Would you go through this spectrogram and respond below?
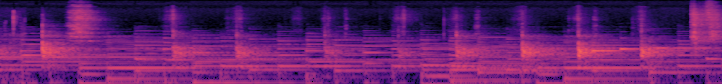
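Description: A knife chops water bamboo (jiaobai) into roll-cut chunks on a cutting board, about a dozen close, crisp thuds in an uneven rhythm, each sharp strike ringing over quiet background sounds.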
